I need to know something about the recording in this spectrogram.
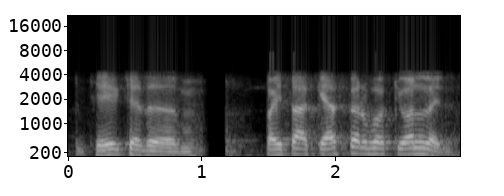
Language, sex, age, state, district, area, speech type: Maithili, male, 30-45, Bihar, Begusarai, urban, conversation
